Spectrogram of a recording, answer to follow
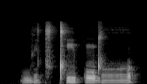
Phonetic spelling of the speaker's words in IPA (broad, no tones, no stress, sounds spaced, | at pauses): b e̤ t͡s tʼ i p n d o̤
